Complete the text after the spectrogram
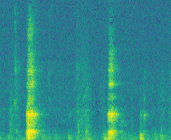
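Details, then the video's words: Snuffling Rhodesian Ridgeback on its birthday: three breathy, pig-like snorts, the first two strong and about a second and a half apart, the last one shorter and softer, over a quiet background. "Geburtsagsschwein :-) (Rhodesian Ridgeback)"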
